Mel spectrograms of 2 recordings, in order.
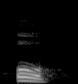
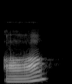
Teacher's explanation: pueden ver que cuando dicen oh es muy cerrado cuando dicen ah es muy abierto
